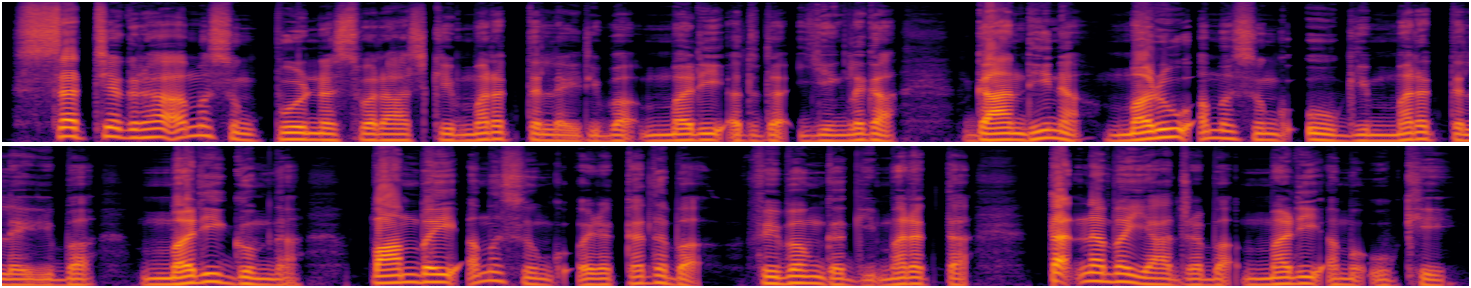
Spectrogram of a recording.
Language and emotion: Manipuri, neutral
